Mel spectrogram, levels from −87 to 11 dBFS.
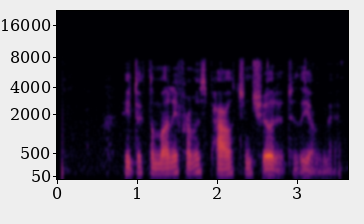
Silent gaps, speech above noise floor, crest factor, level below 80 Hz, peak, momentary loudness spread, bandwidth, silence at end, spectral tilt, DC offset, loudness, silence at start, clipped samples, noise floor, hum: none; 34 dB; 26 dB; -76 dBFS; -14 dBFS; 12 LU; 8.2 kHz; 0.2 s; -4 dB/octave; under 0.1%; -38 LUFS; 0.85 s; under 0.1%; -72 dBFS; none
